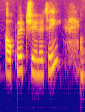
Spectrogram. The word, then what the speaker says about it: opportunity: A small pronunciation correction for you. Opportunity. Correct. Opportunity. If it was an American accent, opportunity. It's okay. Australian. Okay. Opportunity. The second yes. syllabus stronger. Yes, it is.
